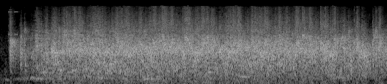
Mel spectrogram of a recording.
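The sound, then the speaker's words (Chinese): An audience bursts into applause, a dense, steady wash of many hands clapping that starts abruptly and holds at a loud, even level throughout, with no voices over it. “此处可以有掌声。”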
